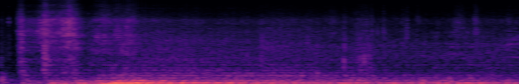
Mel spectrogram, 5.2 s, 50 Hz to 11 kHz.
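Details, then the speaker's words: 1975 Chevy C10 Silverado, 350 engine with 350 Turbo transmission, carburetor freshly rebuilt: short crank, then steady, even low rumble with no knocks or misses; runs good. "brian done a bang-up job on that carburetor he rebuilt the carburetor for me man this old truck runs good"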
